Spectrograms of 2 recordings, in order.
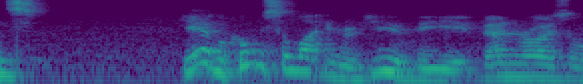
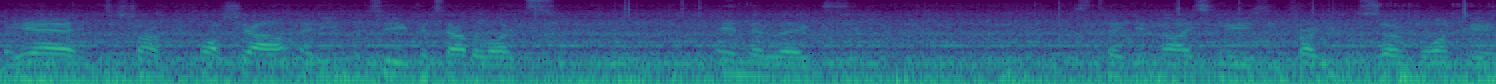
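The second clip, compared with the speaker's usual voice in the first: talking loudly while riding; 3 semitones higher, 9 dB louder than usual. Real, not acted.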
